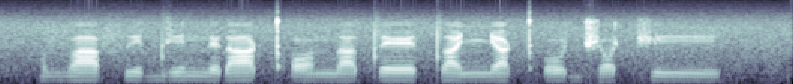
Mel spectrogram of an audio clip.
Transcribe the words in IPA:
v a˨ f i˨ d i˨˦ n ɪ˨ ɾ a˦ kʼ ɔ˨ n a˨ t eː˦ t a˦ ɲ a˦ kʼ o˦ d͡ʒ ɔ˨ t͡ʃ i˦˨

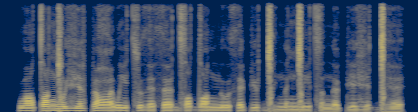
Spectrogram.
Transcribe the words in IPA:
w a tˤ i ŋ͡ǀ u vʲ a v p ɛ ʕ ɛ w i t͡s u ð ɛ θ ɜ d͡z i dˤ u n u θ ɛ pʲ u ɡ͡ǀ i n ɜ ŋ͡ǀ i t͡s a n ɜ pʲ ɛ vʲ a ɡ͡ǀ ɛ

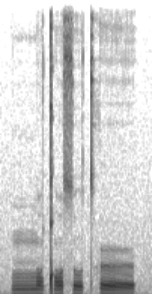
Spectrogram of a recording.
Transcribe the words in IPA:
nː ɔ ŋ͡ǃ ɔ s o tʰ ə˞

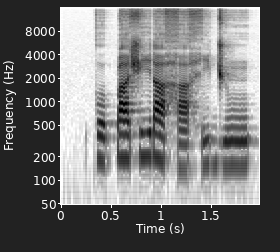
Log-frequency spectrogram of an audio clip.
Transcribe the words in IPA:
k o˧ k͡p a˦ ʃ i˦ ɾ a˦˨ h a˨ h i˨˦ d͡ʒ ũ˧

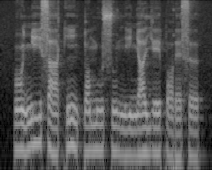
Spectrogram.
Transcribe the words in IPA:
ɔ̃˧ ɲ iː˦ s aː˨ k ĩ˦˨ k͡p ɔ˧ m u˧ s u˨ n i˨ ɲ aː˧ j eː˧ p ɔ˨ ɾ ɛ˦ s ə˧

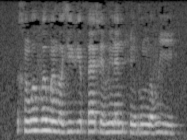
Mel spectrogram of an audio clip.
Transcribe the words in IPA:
x ə̃ β ɤ v ə w ə̃ ð ɤ zʲ u vʲ ɤ θ ɛ x e v ĩ ɾ e n h ĩ ɡ u ŋ ɤ v i

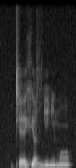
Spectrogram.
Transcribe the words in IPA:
cʰ ɛ xʲ ɑ z ʎ ɛ ʎ ẽ m ɔ̃

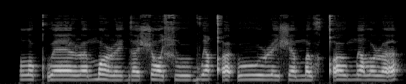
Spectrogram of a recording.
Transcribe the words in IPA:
lˠ u kʷʼ ɛː ɭ ɜ m ɔ ɭ e ɡ ɜ ʃ ɔ ɕ uː ɡ w i qʼ y ʔ uː ɭ i ʃ ɜ m ɐ xʷ qʼ uː m i lˠ u ɭ ɐ

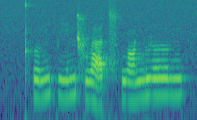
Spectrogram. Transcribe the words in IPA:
kʰ ʊ˧˥ ŋ p i˧˥ n ʂ w ä̰˨˩ t͡sʰ w ɑ˧˥ ŋ ɻ ɤ˥ ŋ

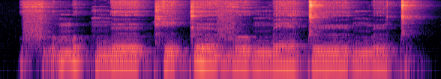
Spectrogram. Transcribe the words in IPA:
f ṵ m u k ŋ ɨː kʰ i k ɨː v u ŋ͡m eː t ʉː ŋ͡m ʉ t

